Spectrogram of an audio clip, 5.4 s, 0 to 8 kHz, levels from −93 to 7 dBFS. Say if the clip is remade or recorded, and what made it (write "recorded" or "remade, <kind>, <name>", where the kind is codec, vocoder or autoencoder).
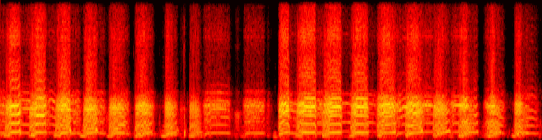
recorded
